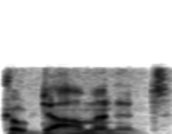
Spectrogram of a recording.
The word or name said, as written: codominant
